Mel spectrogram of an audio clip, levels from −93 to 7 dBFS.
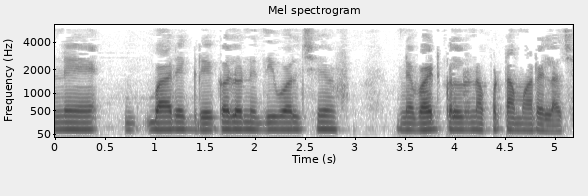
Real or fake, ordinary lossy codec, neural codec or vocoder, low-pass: real; MP3, 24 kbps; none; 5.4 kHz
